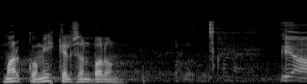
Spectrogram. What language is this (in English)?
Estonian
